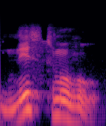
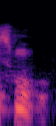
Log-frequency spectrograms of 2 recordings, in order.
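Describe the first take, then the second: First: The word starts with a linked n sound. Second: The word starts directly with a vowel. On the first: It is joined to the word before. "इस नून को उसके साथ मिला लीजिए" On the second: It is read after a stop. "या इस अलग रोक लीजिए, ऐसे मौके पे रुक भी सकते हैं"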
